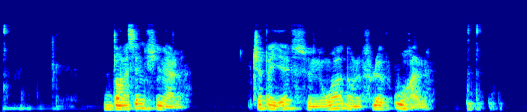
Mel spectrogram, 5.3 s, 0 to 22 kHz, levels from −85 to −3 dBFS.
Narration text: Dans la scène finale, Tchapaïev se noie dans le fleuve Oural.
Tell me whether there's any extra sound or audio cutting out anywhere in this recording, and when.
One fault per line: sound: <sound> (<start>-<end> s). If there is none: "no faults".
no faults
